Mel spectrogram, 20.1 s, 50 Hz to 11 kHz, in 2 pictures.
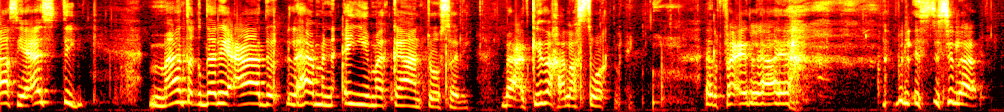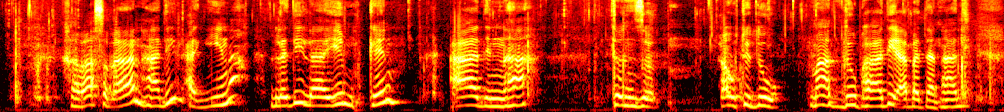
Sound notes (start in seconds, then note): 7.7 haha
